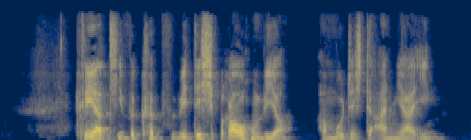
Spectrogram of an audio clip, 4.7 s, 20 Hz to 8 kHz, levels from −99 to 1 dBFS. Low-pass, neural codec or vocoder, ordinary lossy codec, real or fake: 7.2 kHz; none; MP3, 64 kbps; real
